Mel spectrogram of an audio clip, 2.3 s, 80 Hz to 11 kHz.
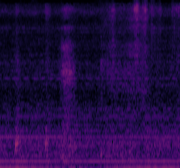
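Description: Low, steady mains hum with a few faint, brief soft clicks and rustles as fingers turn a 3D printer's bed-leveling thumbwheel and slide a sheet of paper under the nozzle.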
